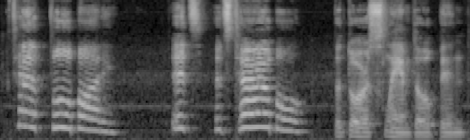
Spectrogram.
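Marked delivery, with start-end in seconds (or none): 0.1-3.1 much higher, louder squeaky voice; high cartoon voice. Cook complaining, high and squeaky. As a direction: squeak it out in alarm. Character voice.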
